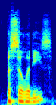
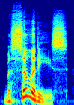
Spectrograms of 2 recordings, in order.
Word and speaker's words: Basilides: How would you pronounce that next one? Basilides. Basilides.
